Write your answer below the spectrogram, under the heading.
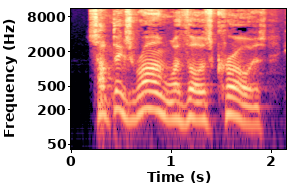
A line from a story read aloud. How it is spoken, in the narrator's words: he said hoarsely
